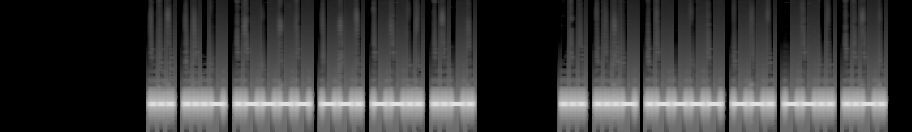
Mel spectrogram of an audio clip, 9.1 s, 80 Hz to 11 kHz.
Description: Morse code, heard as a keyed tone, about 28 wpm, 700 Hz. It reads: SV1GZF SV1GZF
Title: DXCC-100 Call Signs - 6 Characters - Repeated 3x - 28wpm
